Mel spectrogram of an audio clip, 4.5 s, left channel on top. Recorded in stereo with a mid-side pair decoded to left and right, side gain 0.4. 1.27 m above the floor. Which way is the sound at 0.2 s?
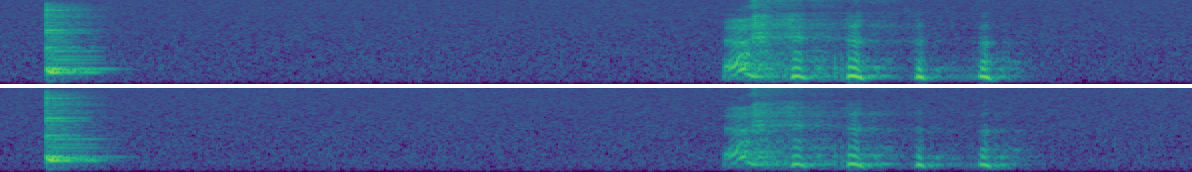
5° left.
